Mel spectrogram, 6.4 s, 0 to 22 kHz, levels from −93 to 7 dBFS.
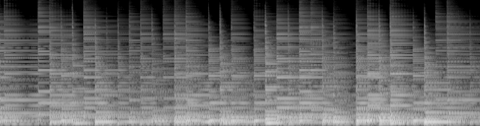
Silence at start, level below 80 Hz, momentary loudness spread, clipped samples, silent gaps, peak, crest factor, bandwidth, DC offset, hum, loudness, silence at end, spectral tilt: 0 s; -38 dBFS; 7 LU; under 0.1%; none; -2 dBFS; 14 dB; 15 kHz; under 0.1%; none; -17 LUFS; 0 s; -6.5 dB/octave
